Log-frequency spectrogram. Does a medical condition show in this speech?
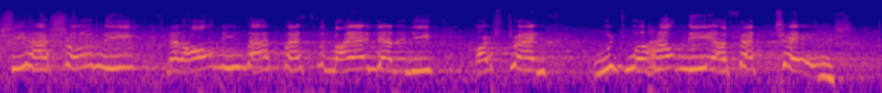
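Yes: cerebral palsy, spastic quadriplegia; spastic quadriplegia, premature birth.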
